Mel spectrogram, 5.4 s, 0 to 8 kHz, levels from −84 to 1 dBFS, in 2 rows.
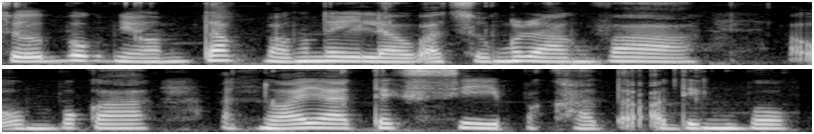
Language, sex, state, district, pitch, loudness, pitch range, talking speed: Mizo, female, Mizoram, Aizawl, 200 Hz, -16 LUFS, 185-205 Hz, 235 wpm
